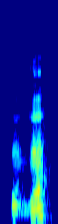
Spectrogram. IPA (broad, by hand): ð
